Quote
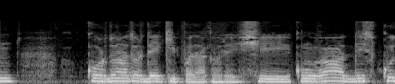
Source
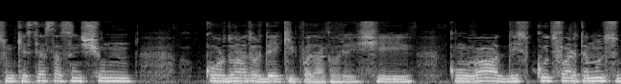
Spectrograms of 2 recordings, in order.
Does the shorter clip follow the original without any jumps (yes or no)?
no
